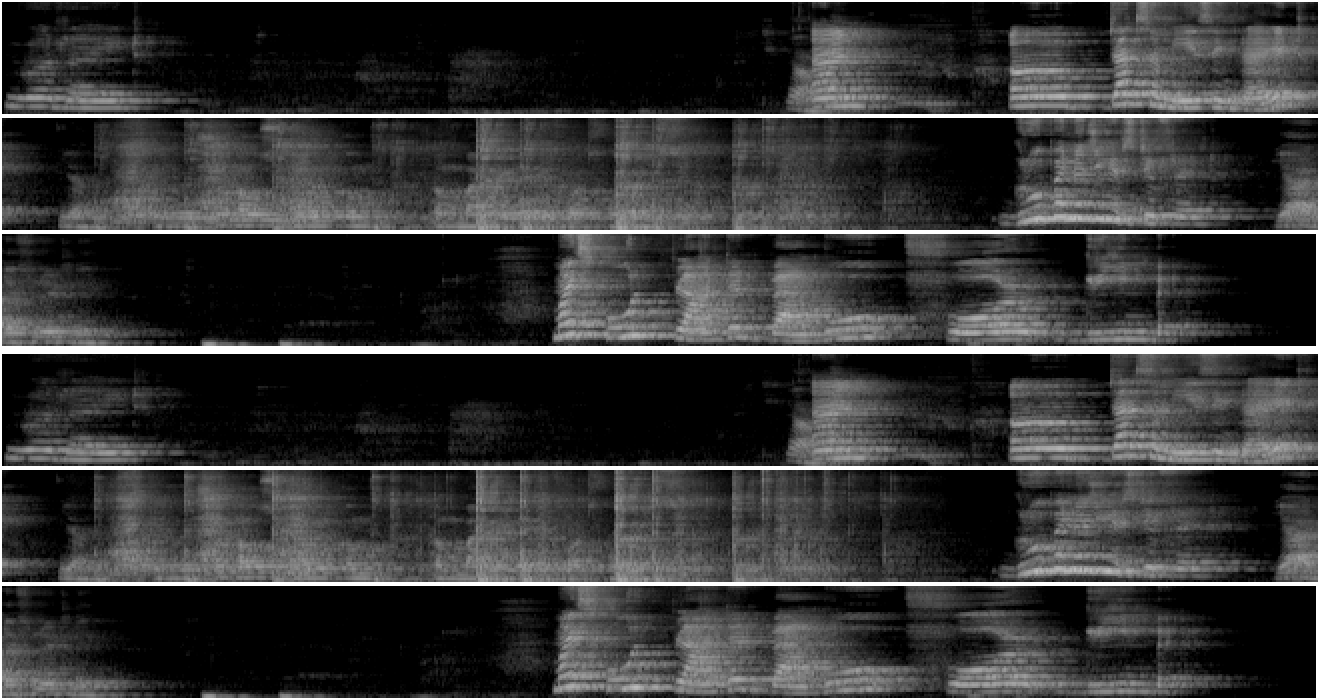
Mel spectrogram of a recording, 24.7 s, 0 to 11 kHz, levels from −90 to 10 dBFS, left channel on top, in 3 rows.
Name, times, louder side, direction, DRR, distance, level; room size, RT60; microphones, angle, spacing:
voice 1, 0.0-0.8 5.1-5.4 6.3-8.2 14.5-15.7 19.9-23.7, left 1 dB, 25° left, 4 dB, 3.9 m, -28 dB
voice 2, 8.6-12.5 16.2-17.1, left 1 dB, 5° right, 3 dB, 3.6 m, -39 dB
sound 1, 8.8-9.6 9.9-10.2 10.5-13.8, right 2 dB, 50° right, 5.7 m, -37 dB
21.5 x 15.5 x 9.7 m, 0.79 s
head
